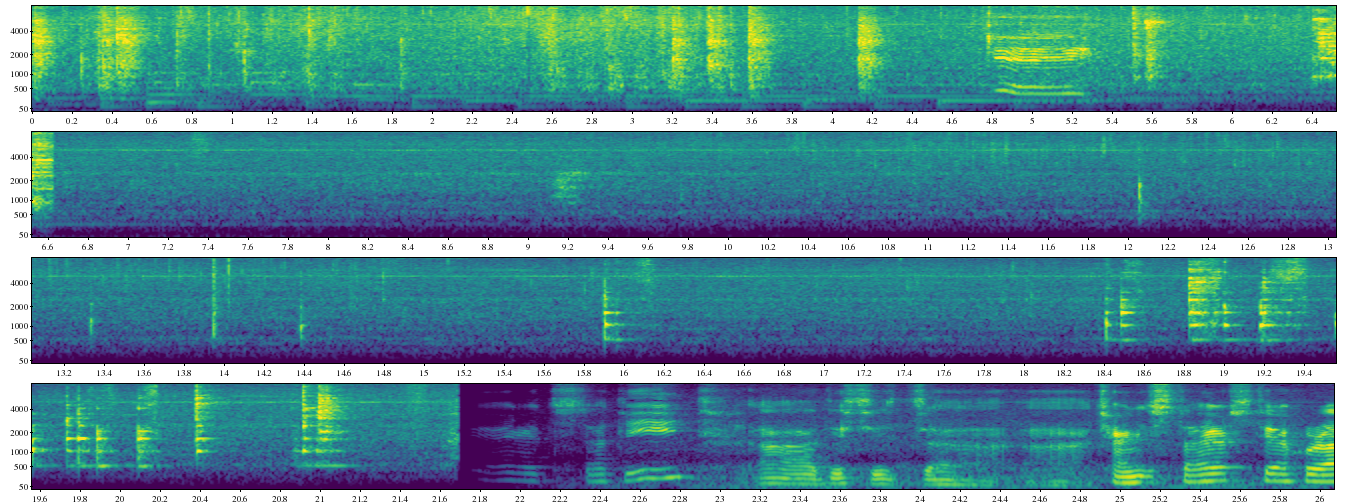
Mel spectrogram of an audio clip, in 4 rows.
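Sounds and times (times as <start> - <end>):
spatula scraping and tapping pan: 0.0 - 4.3, 15.9 - 16.2, 18.4 - 21.2
food sizzling: 0.0 - 21.7.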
